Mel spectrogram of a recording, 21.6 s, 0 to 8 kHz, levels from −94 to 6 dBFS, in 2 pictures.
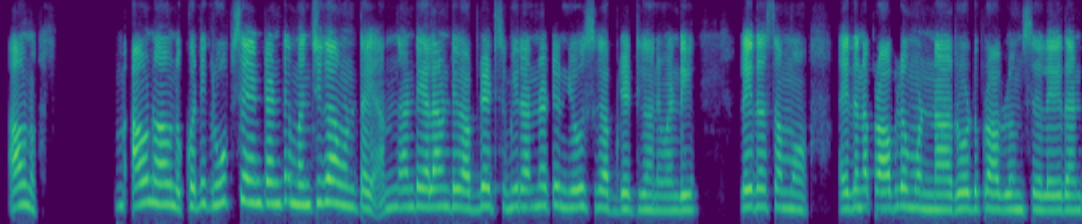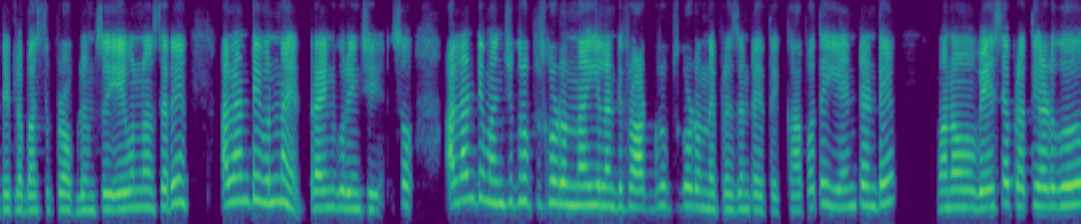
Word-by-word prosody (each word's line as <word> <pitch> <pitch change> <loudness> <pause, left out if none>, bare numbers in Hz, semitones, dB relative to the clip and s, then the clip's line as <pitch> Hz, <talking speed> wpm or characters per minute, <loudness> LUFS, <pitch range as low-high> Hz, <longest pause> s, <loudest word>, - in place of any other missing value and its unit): అవును. 255 -1 +1 0.9
మ - - -7
అవునవును. 275 -4 +3
కొన్ని 255 +3 0
గ్రూప్స్ 295 +5 -3
ఏంటంటే 290 0 +2
మంచిగా 295 +3 +4
ఉంటాయి. 230 -4 -1
అం - - -10 0.2
అంటే 240 +2 -3
ఎలాంటివి 240 0 +1
అప్‌డేట్స్ 245 +3 -1
మీరన్నట్టు 245 +2 -2
న్యూస్ 235 0 -2
అప్‌డేట్స్ 205 0 -3
కానివ్వండి, 195 0 -1 0.6
లేదా 240 +1 +7
సమ్ 230 -2 -3 0.5
ఏదన్నా 230 +1 +1
ప్రాబ్లమ్ 230 +2 +2
ఉన్నా 205 -1 0 0.2
రోడ్డు 220 +1 0
ప్రాబ్లమ్స్, 205 -1 -2 0.2
లేదంటే 195 0 0
ఇట్లా 205 0 -3
బస్ 195 +1 -4
ప్రాబ్లమ్స్ 195 0 -3 0.2
ఏమున్నా 230 +2 +1
సరే, 270 +5 +4 0.5
అలాంటివున్నాయి 310 -3 +2 0.2
ట్రైన్ 225 +1 +3
గురించి. 215 -2 0 0.2
సో, 270 - 0 0.5
అలాంటి 335 +4 +2
మంచి 290 0 0
గ్రూప్స్ 280 -3 -3
కూడా 280 -1 +4
ఉన్నాయి. 260 0 +3
ఇలాంటి 245 -1 0
ఫ్రాడ్ 230 -2 +2
గ్రూప్స్ 255 -3 -8
కూడా 250 -1 0
ఉన్నాయి 210 -1 -3
ప్రజెంట్ 210 0 -4
అయితే. 190 -1 -7
కాకపోతే 235 +8 -3 0.2
ఏంటంటే 260 +2 0 0.5
మనం 230 +1 +2 0.2
వేసే 240 +4 +3
ప్రతి 250 +1 -1
అడుగు 250 +1 +3
240 Hz, 140 wpm, -22 LUFS, 215-265 Hz, 0.9 s, లేదా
